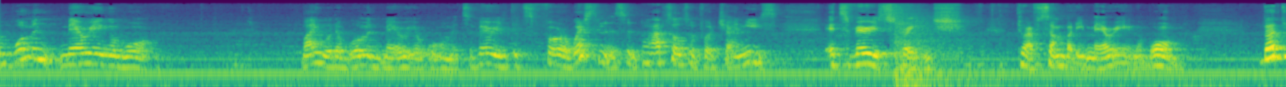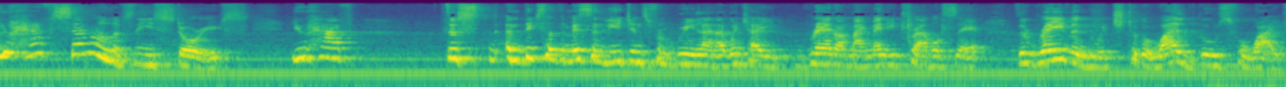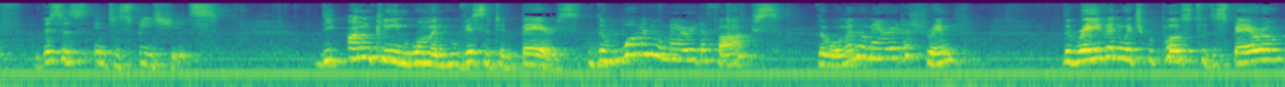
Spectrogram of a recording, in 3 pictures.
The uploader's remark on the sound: This episode of the Nordic Centre podcast is a recording of a public lecture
